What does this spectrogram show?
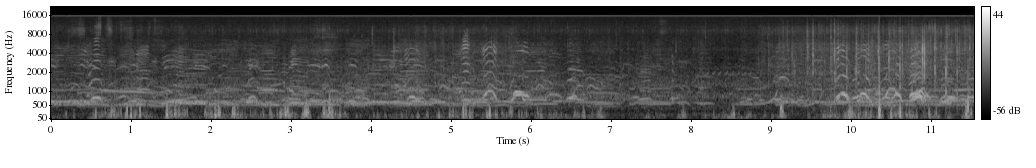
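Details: A large flock of tundra swans gathered at Shiozu-hama on Lake Biwa on 3 March 2012, shortly before their northward migration, calls continuously with overlapping mellow, bugling honks and constant rapid chatter.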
